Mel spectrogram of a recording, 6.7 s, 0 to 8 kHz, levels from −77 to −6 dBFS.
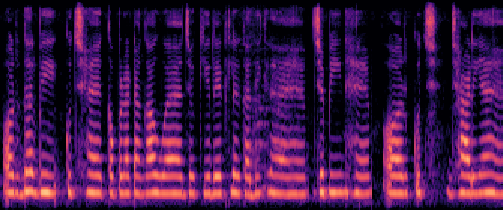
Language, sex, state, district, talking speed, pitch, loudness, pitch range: Hindi, female, Jharkhand, Jamtara, 205 wpm, 250 Hz, -25 LUFS, 245-255 Hz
